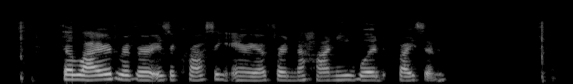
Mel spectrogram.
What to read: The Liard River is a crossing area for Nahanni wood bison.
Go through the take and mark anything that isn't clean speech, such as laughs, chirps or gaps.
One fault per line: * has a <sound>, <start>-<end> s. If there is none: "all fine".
all fine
